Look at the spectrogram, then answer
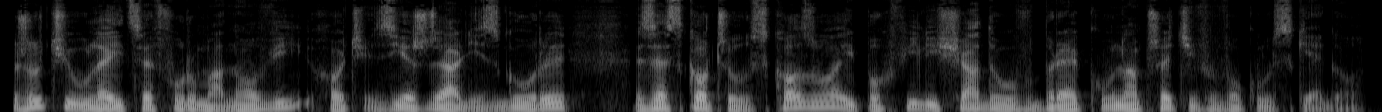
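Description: Male audiobook narrator, low voice, lively intonation, dry close sound. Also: normal speed, slightly rough, no room sound. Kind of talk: scripted narration.

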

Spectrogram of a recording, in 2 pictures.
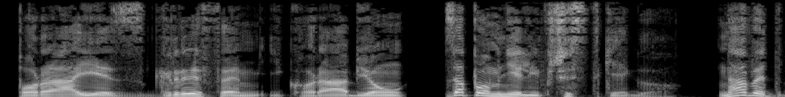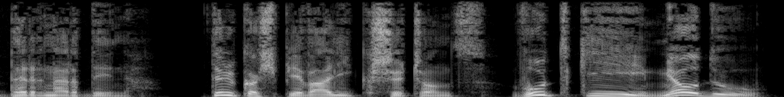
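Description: A man reciting an epic verse poem with dramatic, expressive delivery. His fairly low voice moves in lively swings of pitch. The recording is dry and close, with no room sound. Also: dry recording. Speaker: narrator.

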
